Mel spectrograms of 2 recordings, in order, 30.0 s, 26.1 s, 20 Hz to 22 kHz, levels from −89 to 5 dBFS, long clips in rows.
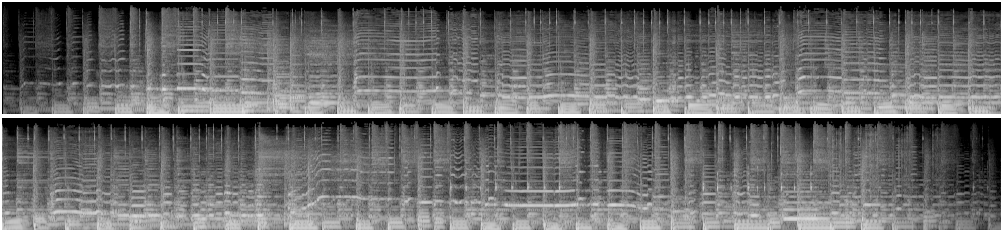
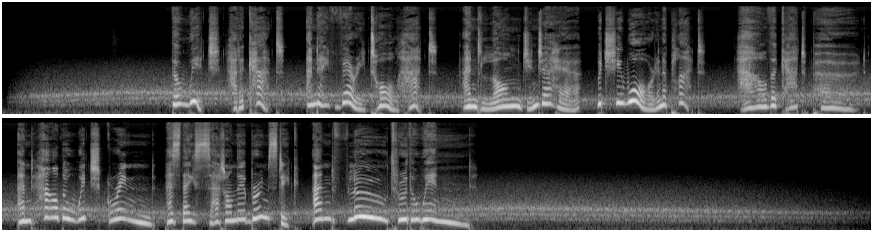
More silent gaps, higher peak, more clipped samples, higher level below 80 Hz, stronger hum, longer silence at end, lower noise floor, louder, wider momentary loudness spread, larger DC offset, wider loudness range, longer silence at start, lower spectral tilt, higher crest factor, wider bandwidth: neither; about the same, 0 dBFS vs 0 dBFS; neither; first, -26 dBFS vs -50 dBFS; neither; second, 0.1 s vs 1.6 s; second, -42 dBFS vs -58 dBFS; first, -17 LUFS vs -20 LUFS; second, 5 LU vs 21 LU; first, 0.4% vs under 0.1%; second, 2 LU vs 20 LU; second, 0.25 s vs 0.5 s; about the same, -5 dB/octave vs -4 dB/octave; second, 16 dB vs 22 dB; about the same, 19.5 kHz vs 19 kHz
